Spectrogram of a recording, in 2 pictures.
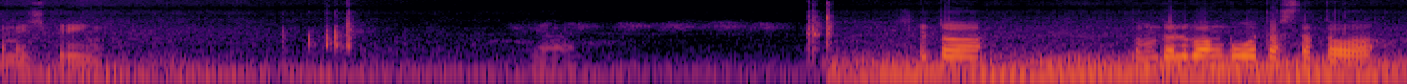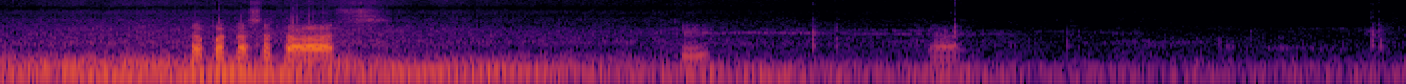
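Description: A small cap scrapes and clicks as it is screwed and unscrewed on a motorcycle engine.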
